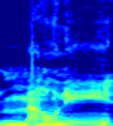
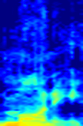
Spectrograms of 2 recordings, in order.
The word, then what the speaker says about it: Money: mispronounced your name again i've always pronounced it mounty and then on your video on your website i noticed that you pronounced it differently and then i just pronounced it wrong again right it's all right man happens all the time so it's money correct that's close enough i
